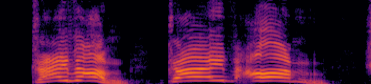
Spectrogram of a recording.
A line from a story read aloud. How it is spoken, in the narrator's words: shrieked a harsh voice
